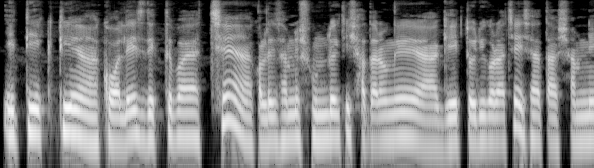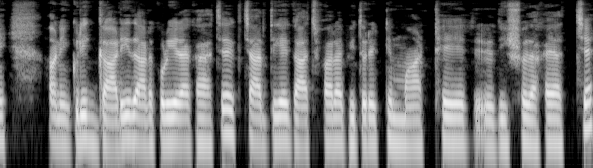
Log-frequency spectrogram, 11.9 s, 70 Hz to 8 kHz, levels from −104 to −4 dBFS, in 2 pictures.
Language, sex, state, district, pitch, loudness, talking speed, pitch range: Bengali, male, West Bengal, Jalpaiguri, 150 Hz, -18 LUFS, 185 wpm, 140-165 Hz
